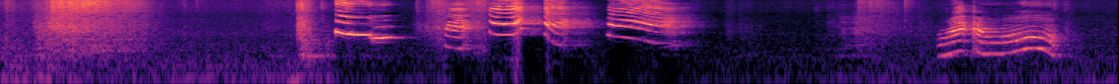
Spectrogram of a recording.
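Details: Indian green ringneck parrot kept as a pet indoors with its owner, calling naturally: a series of short squeaky, tonal notes bending up and down, then a pair of wavering rising-falling squeals near the end, with quiet room noise.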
